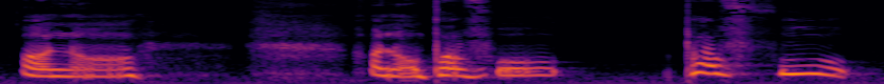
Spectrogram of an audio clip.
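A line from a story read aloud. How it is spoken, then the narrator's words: Moaning. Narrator (French): gémit-il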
